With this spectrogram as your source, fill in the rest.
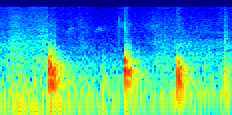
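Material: Steel.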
